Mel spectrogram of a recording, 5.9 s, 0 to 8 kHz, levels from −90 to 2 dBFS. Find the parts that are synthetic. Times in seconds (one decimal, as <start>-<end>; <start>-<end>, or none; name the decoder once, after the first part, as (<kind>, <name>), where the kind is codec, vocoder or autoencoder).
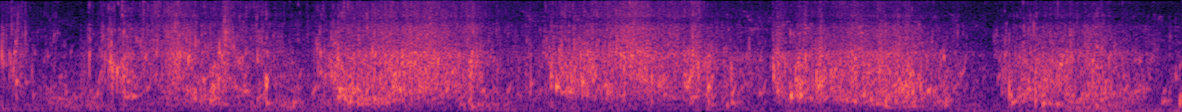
none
